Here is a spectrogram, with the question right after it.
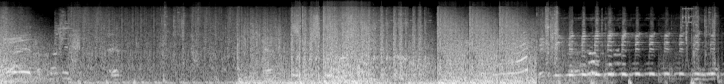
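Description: Dense, loud bursts of automatic gunfire and explosions in a tactical shooting video game, sustained and overlapping, with a brief dropout before a heavier barrage and rapid individual shots near the end.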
